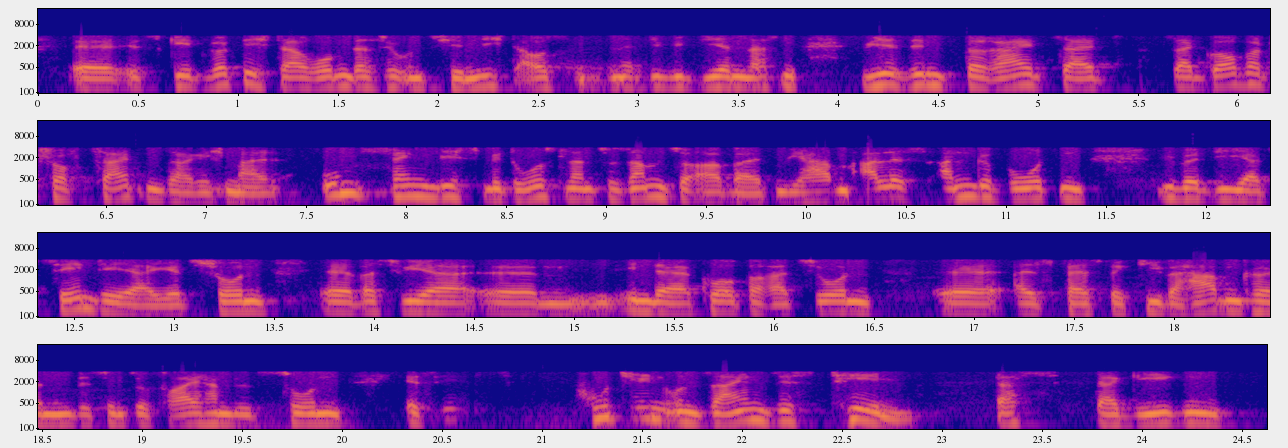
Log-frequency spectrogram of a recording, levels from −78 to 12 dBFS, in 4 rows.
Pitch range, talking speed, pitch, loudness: 130-165 Hz, 135 wpm, 140 Hz, -23 LUFS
